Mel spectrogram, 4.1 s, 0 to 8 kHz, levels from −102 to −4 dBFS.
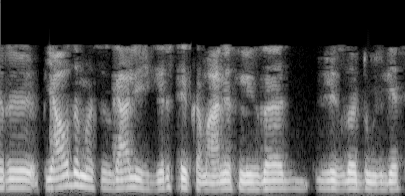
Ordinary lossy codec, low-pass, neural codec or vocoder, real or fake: AAC, 16 kbps; 7.2 kHz; none; real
